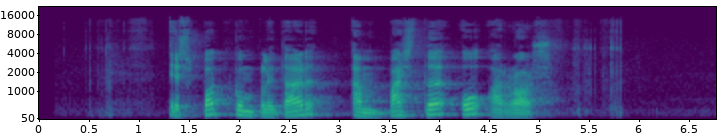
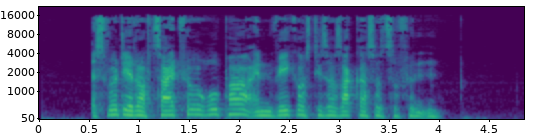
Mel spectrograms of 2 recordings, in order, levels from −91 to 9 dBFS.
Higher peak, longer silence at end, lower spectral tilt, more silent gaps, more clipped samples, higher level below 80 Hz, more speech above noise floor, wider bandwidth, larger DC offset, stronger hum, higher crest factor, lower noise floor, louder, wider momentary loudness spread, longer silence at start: second, -12 dBFS vs -2 dBFS; first, 1 s vs 0.85 s; about the same, -5.5 dB/octave vs -4.5 dB/octave; neither; neither; second, -76 dBFS vs -54 dBFS; about the same, 42 dB vs 44 dB; about the same, 15.5 kHz vs 16.5 kHz; neither; neither; about the same, 20 dB vs 20 dB; first, -70 dBFS vs -66 dBFS; second, -29 LUFS vs -22 LUFS; first, 15 LU vs 11 LU; first, 1.3 s vs 0.55 s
